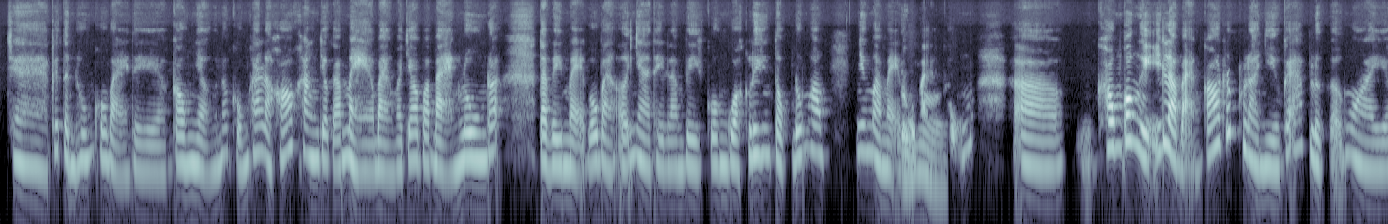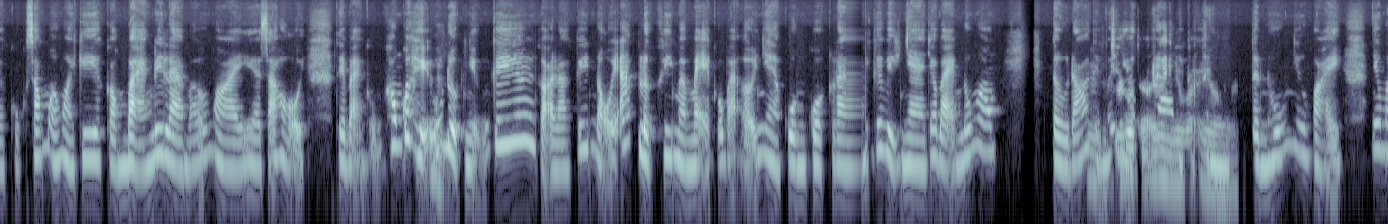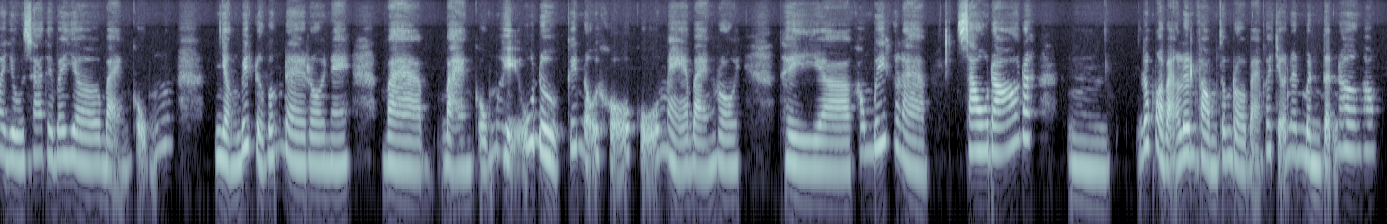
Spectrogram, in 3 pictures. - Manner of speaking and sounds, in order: tapping; distorted speech; unintelligible speech; other background noise; static
- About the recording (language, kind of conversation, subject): Vietnamese, advice, Bạn có thể kể về một lần bạn bộc phát cơn giận rồi sau đó cảm thấy hối hận không?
